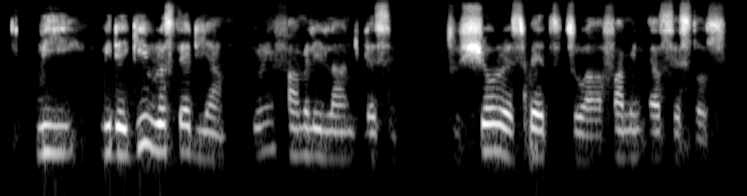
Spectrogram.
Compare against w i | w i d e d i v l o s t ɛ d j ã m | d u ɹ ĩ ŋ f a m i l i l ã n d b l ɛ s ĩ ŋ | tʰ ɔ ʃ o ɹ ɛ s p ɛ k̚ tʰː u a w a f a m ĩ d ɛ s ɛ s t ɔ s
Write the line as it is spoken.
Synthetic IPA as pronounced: w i | w i d e ɡ i v ɹ o s t ɛ d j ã m | d u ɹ ĩ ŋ f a m i l i l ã n d b l ɛ s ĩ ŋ | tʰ u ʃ o ɹ ɛ s p ɛ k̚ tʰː u a w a f a m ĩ n ɛ s ɛ s t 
